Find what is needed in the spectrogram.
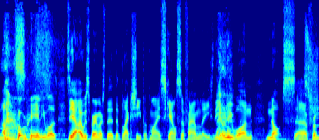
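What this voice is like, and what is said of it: Plain English accent, not Scouse. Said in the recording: “I did have a Scouse accent when I was a child, but it was bullied out of me at school. ... So I now have this boring accent that I have now. ... I was the Berkshire boy”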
